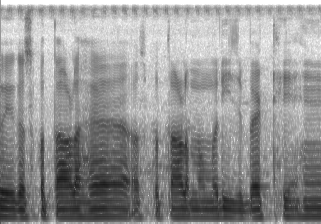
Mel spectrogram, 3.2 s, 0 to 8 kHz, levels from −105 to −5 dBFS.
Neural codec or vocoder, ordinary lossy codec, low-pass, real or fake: none; none; 7.2 kHz; real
